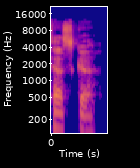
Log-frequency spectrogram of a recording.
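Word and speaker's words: Tecza: Alex Texa, how do you say that? I think it's Teska.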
